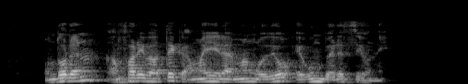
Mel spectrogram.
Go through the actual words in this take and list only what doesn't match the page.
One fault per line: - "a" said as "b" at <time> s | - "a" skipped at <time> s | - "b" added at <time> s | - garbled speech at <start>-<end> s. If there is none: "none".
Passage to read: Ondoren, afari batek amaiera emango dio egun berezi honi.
none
